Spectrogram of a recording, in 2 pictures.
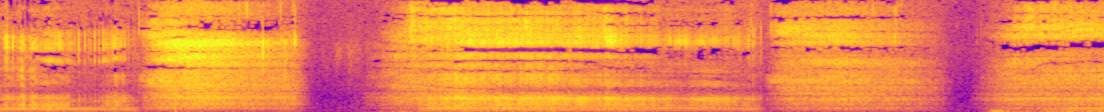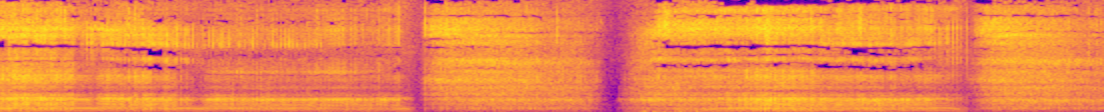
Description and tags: The sound of breathing with bronchitis
bronchitis, darth, breathing, vader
